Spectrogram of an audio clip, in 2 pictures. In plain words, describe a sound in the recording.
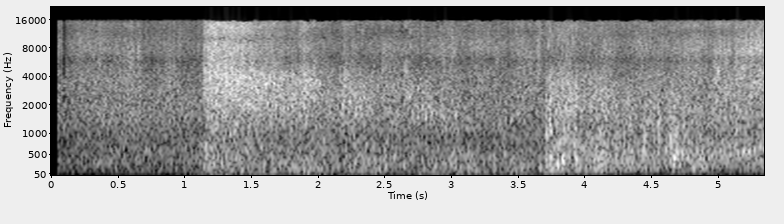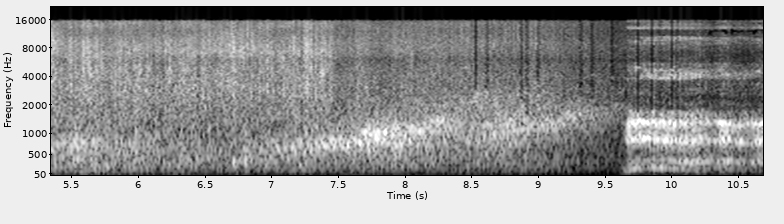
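Strong wind roars and howls in a storm.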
